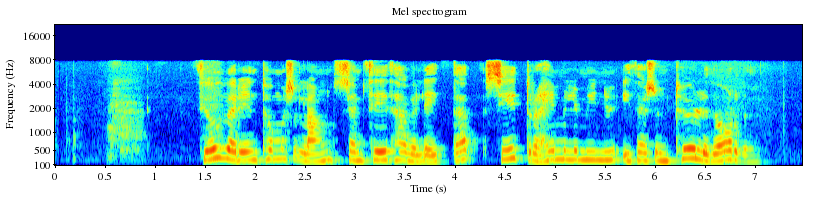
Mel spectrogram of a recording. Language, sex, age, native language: Icelandic, female, 50-59, Icelandic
